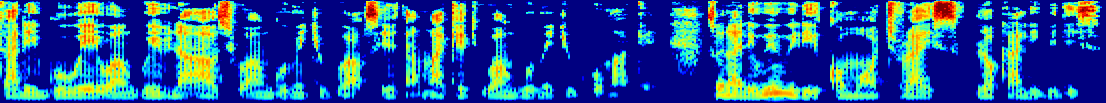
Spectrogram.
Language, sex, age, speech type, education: Nigerian Pidgin, male, 30-45, spontaneous, tertiary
